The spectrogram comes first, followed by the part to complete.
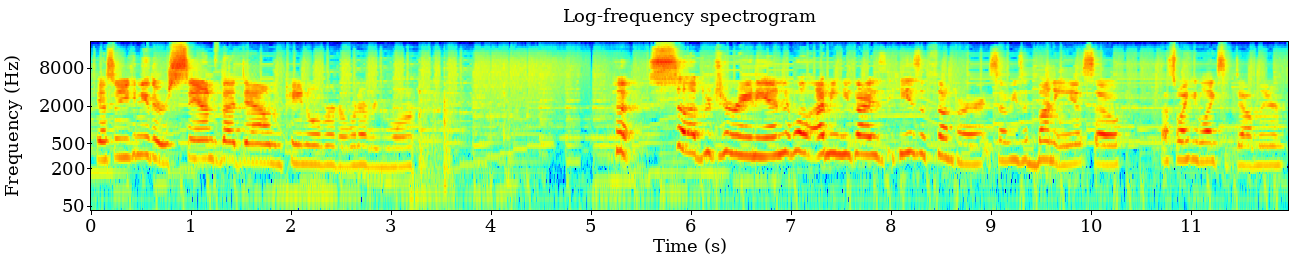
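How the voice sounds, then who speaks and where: High-voiced bubbly woman hosting. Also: unhurried, pauses often, soft background music. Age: 30s. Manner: bubbly and chatty, laughs often. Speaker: stream host. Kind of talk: casual chat while painting miniatures. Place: studio set with a table.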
